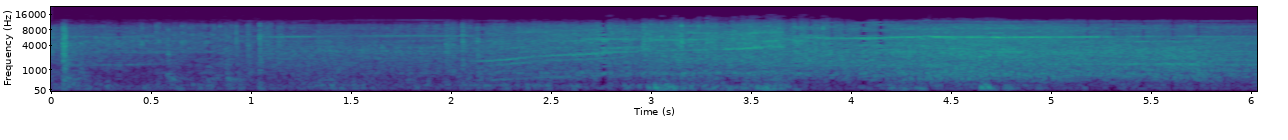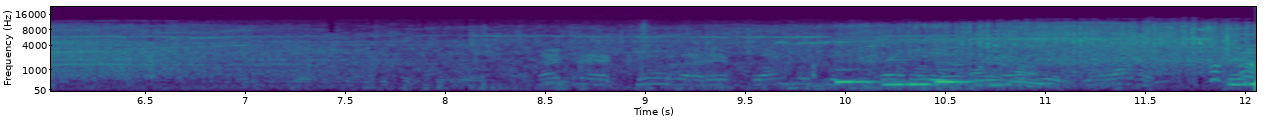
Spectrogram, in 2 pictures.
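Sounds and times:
rc car electric motor whine: 0:00.0 - 0:07.8.

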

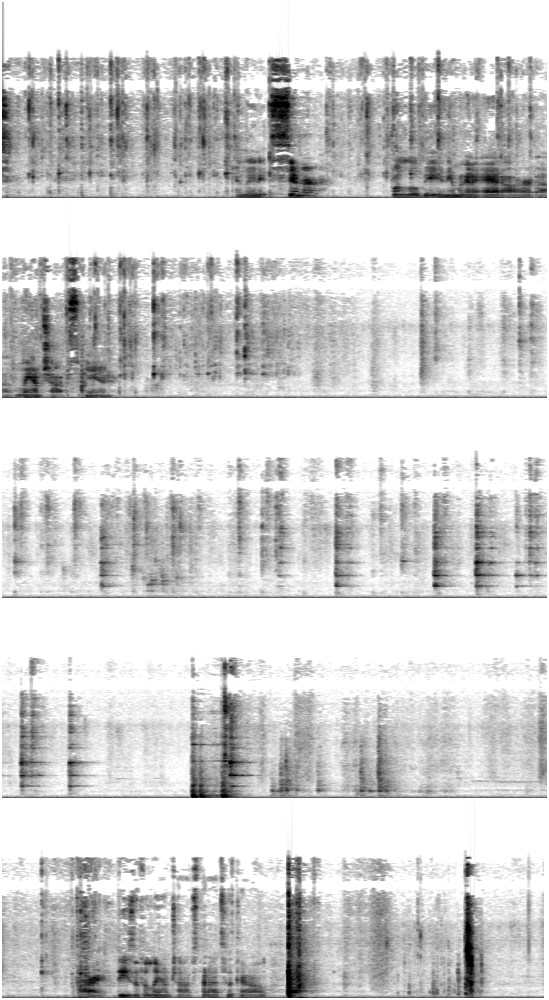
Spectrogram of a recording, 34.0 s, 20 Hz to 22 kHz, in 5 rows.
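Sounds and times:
dishes and utensils clinking: 0:16.5 - 0:21.8, 0:22.8 - 0:25.4
dishes clattering: 0:22.8 - 0:25.4.

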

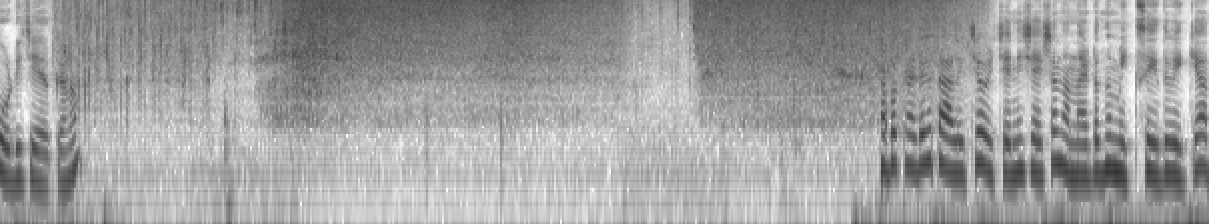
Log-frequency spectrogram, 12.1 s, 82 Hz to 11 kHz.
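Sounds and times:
hot fat sizzling in liquid: 0:00.5 - 0:09.9.

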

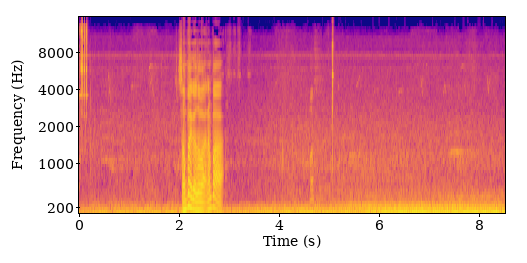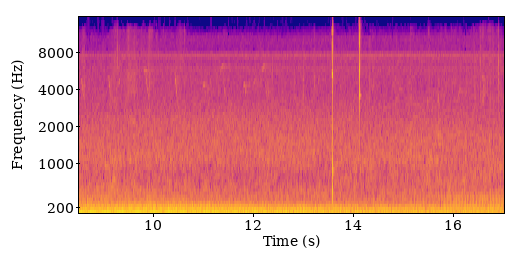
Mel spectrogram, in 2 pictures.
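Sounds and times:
sharp clicks: 0:00.0 - 0:00.3
engine rumble: 0:00.0 - 0:17.0.

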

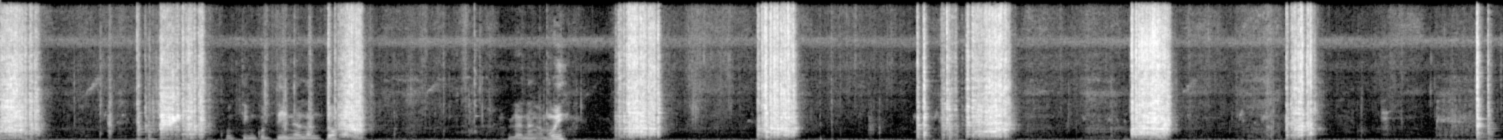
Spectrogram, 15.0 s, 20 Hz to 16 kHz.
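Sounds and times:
shovel scraping hard floor: 0:07.6 - 0:08.0, 0:09.2 - 0:10.2, 0:11.3 - 0:11.8, 0:12.8 - 0:13.2.

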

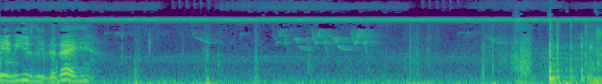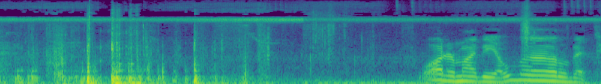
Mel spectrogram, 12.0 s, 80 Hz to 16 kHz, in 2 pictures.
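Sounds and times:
high-pitched insect drone: 0:00.0 - 0:06.2, 0:08.0 - 0:12.0
footsteps on dirt: 0:00.0 - 0:09.9
faint insect chirps: 0:00.0 - 0:12.0
rustling thumps: 0:05.1 - 0:09.5.

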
